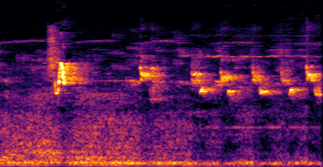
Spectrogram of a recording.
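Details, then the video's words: Greater green leafbird (cucak ijo) with kapas tembak filling: one loud sharp note, then a regular string of clear falling whistles, each ending in a lower tone, over faint background rumble. "CUCAK IJO ISIAN KAPAS TEMBAK"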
